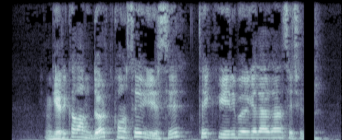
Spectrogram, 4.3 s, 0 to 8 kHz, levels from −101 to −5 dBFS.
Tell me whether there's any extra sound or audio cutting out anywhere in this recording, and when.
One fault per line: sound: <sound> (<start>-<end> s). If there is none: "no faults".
sound: dropout (3.8-3.9 s)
